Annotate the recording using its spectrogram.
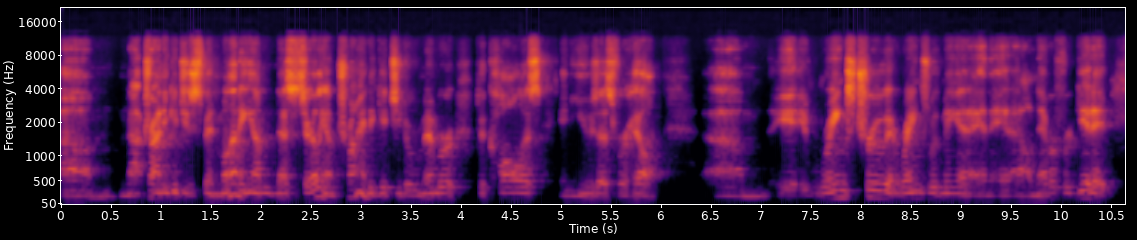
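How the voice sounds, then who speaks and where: This man talks at a fairly quick pace, with a medium pitch and lively intonation. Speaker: wildlife management presenter. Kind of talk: webinar presentation. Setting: online webinar. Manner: fast.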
